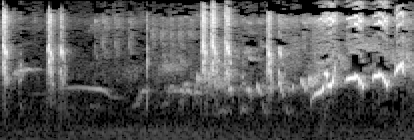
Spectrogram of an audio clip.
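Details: White-rumped shama, a young bird in an agitated state, singing a varied mix of whistled notes, a long gliding whistle and harsh buzzy bursts, ending in rapid rising and falling warbles.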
